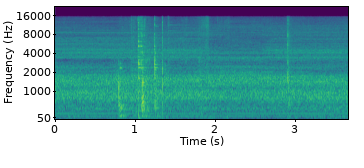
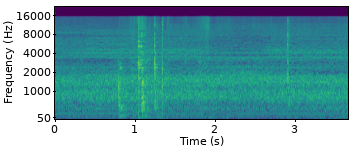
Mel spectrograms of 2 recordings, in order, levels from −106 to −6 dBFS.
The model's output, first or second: second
